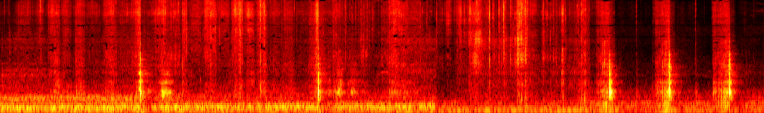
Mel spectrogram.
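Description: A knife cutting an onion on a wooden cutting board, with five sharp knocks of the blade against the board. The last three come about half a second apart near the end. A low steady rumble underneath stops about four seconds in.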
